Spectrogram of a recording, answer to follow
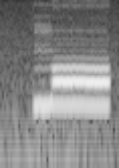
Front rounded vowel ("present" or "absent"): absent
